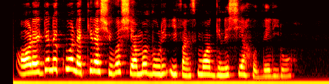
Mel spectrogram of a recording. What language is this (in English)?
Kikuyu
